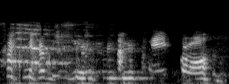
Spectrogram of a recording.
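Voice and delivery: laughing. Real, not acted. Laughing while recalling arthritis pain.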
